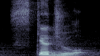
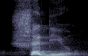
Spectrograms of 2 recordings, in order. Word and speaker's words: schedule: the british pronunciation is schedule that first snake-like character is the sh sound all right so american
